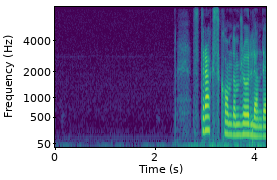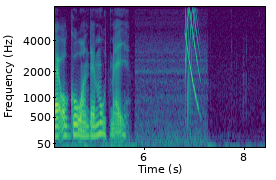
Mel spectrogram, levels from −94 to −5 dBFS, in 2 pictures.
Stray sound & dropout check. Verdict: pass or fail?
fail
